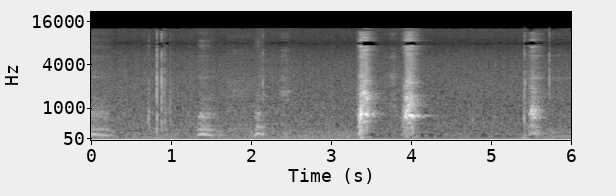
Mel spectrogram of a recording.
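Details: Jack Russell Terrier playing with a cat indoors: a few short, sharp barks and yaps, two louder ones close together near the middle, with softer grunting sounds between and a low steady background hum.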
